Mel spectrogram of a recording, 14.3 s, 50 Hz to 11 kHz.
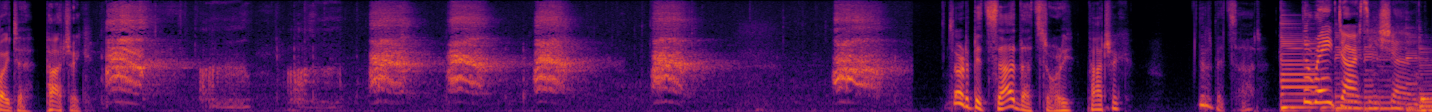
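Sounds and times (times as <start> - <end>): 
speech: 0.0 - 1.1, 9.5 - 11.4, 12.0 - 14.3
crows cawing: 1.0 - 9.2.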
